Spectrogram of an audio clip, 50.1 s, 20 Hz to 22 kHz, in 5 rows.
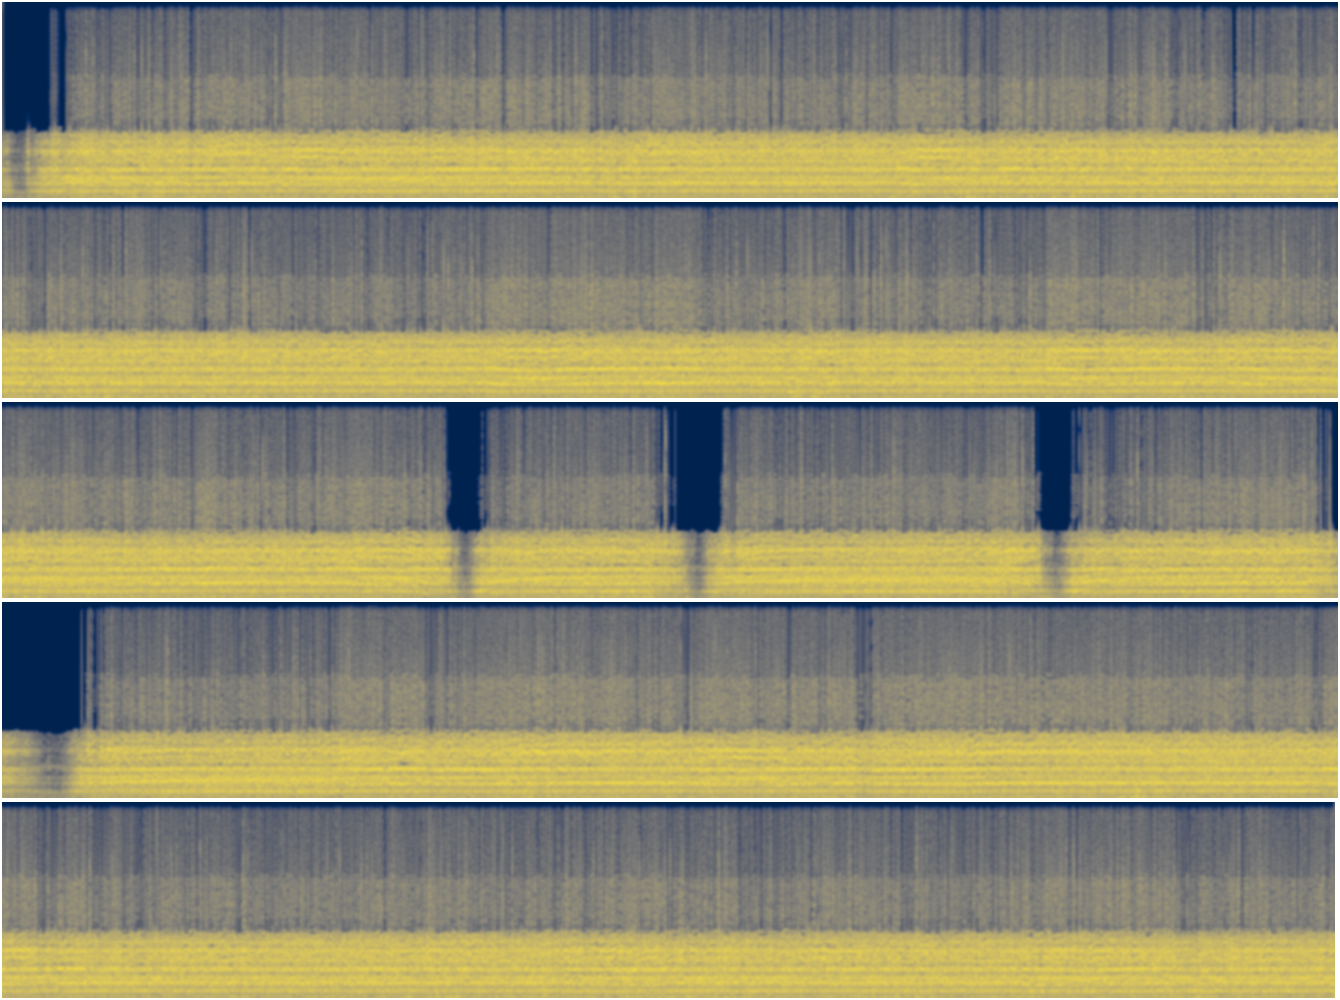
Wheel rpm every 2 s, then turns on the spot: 150, 210, 230, 230, 230, 230, 230, 230, 230, 220, 220, 180, 140, 180, 160, 130, 210, 220, 220, 230, 230, 230, 220, 230, 230.
none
